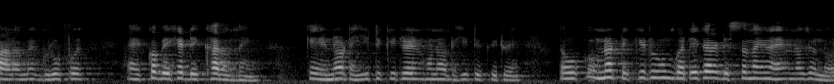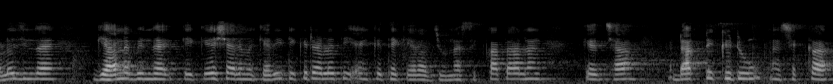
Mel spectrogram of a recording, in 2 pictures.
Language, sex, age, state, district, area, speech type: Sindhi, female, 45-60, Gujarat, Junagadh, urban, spontaneous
